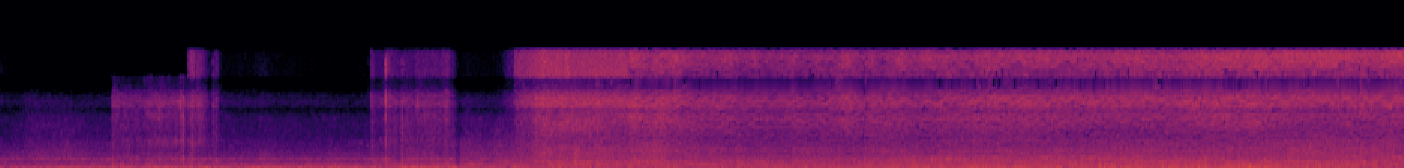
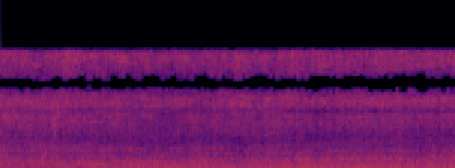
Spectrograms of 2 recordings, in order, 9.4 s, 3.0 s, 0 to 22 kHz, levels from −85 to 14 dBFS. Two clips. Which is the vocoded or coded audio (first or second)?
first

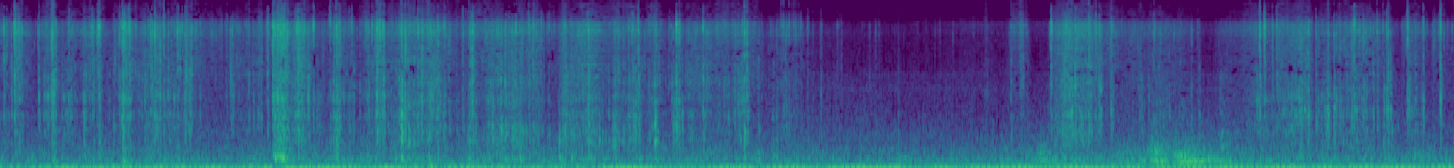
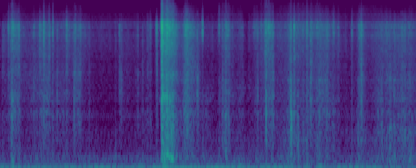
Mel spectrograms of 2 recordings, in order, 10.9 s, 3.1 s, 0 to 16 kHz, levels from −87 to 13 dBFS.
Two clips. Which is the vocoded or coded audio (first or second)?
second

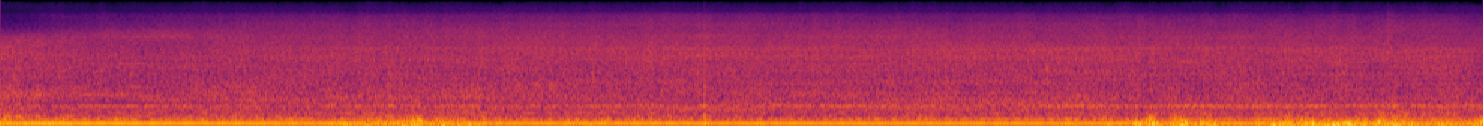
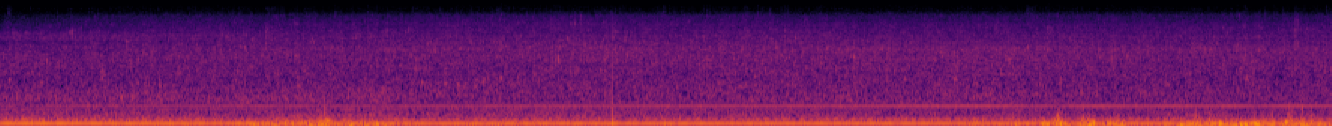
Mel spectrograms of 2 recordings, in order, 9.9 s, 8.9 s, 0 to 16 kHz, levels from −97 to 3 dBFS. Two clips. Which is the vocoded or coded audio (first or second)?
first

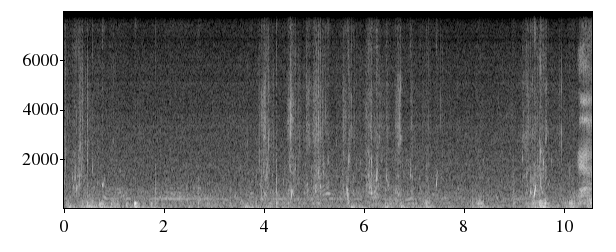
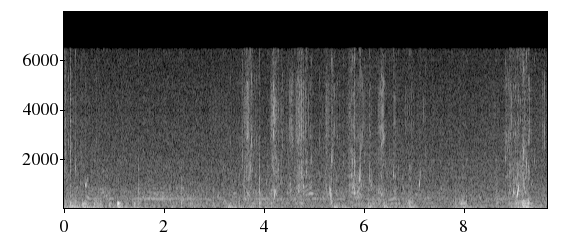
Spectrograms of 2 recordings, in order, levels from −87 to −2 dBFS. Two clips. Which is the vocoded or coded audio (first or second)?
first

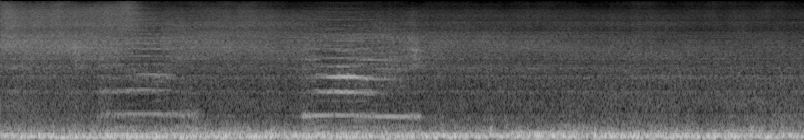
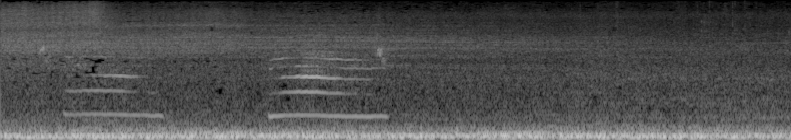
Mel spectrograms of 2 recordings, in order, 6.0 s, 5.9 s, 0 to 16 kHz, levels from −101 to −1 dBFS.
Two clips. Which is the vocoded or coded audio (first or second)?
first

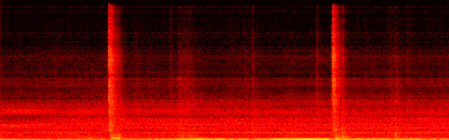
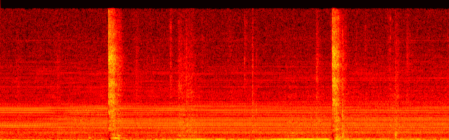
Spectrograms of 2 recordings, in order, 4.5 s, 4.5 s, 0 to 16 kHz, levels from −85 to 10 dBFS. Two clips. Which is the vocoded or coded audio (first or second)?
first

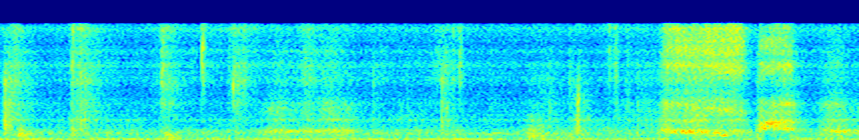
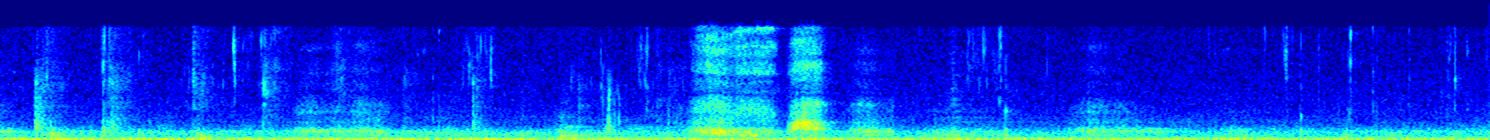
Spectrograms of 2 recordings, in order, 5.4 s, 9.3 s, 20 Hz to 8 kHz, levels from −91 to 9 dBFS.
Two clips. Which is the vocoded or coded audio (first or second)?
first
